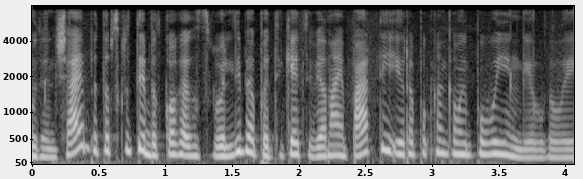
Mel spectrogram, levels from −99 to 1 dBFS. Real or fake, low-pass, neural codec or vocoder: real; 7.2 kHz; none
